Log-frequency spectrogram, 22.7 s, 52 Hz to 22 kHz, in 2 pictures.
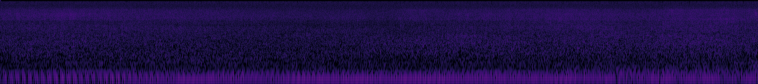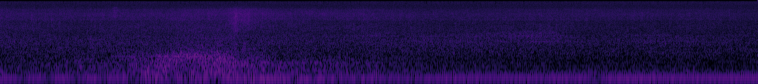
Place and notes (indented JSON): {
  "title": "Lithuania, near Utena, from under the hay",
  "date": "2012-10-05 15:10:00",
  "description": "it's going to drizzle and I hid a recorder under a pile of hay..tractor working in the distance...",
  "latitude": "55.55",
  "longitude": "25.56",
  "altitude": "101",
  "timezone": "Europe/Vilnius"
}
